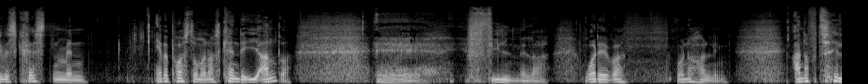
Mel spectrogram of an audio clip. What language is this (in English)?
Danish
